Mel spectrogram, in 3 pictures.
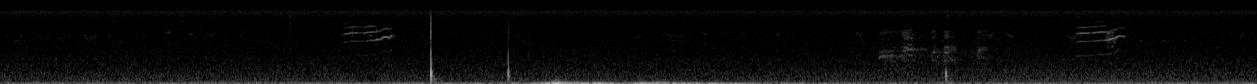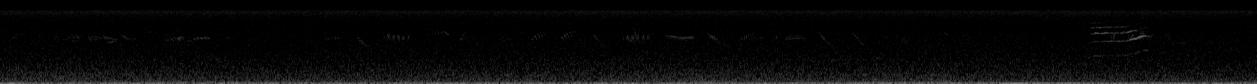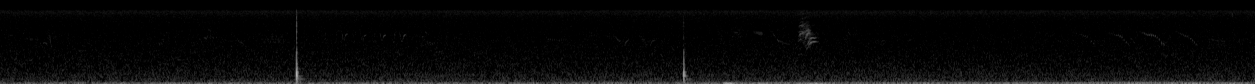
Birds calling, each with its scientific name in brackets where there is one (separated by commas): Hawaii Amakihi (Chlorodrepanis virens), Erckel's Francolin (Pternistis erckelii), Eurasian Skylark (Alauda arvensis)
